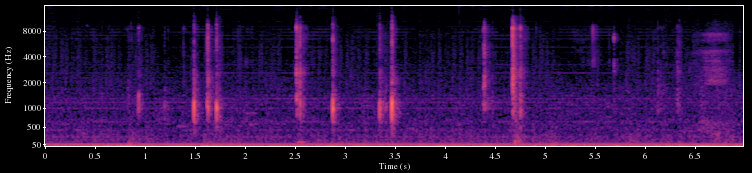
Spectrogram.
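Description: Typing code on a computer keyboard, an irregular run of crisp close keystrokes in short clusters with brief pauses, no talking.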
